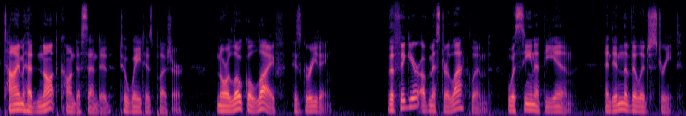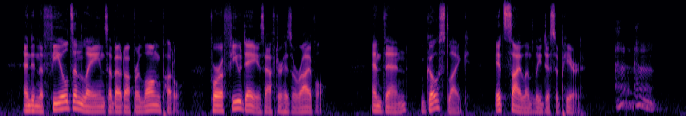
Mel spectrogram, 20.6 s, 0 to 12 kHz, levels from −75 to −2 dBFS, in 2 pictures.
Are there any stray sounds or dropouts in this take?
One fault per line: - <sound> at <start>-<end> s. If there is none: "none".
- cough at 19.5-20.3 s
